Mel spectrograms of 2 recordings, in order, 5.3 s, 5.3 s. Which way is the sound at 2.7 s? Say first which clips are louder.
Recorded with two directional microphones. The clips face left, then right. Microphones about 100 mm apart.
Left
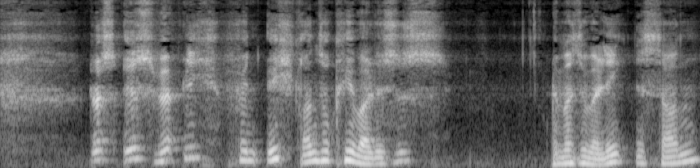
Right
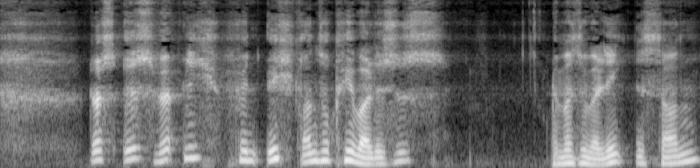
Right 7 dB; 80° right.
